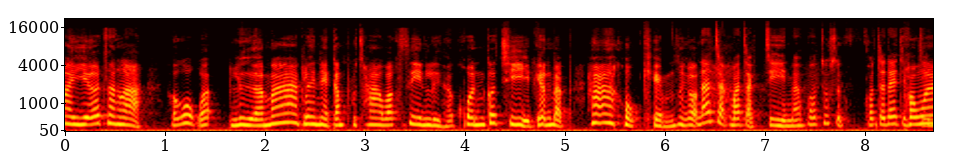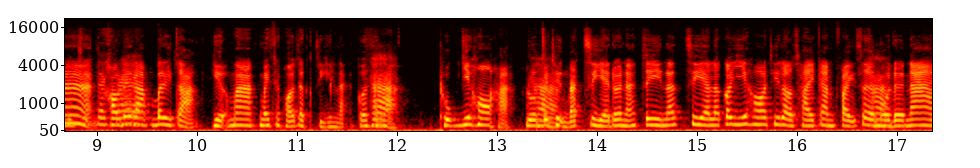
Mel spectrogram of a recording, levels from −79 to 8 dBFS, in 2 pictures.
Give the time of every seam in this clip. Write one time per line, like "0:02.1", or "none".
0:12.9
